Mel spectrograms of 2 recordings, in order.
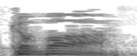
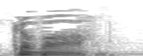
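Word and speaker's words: kavah (קוה): The Hebrew word is kavah. It's spelled Q-A-V-A-H, kavah.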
